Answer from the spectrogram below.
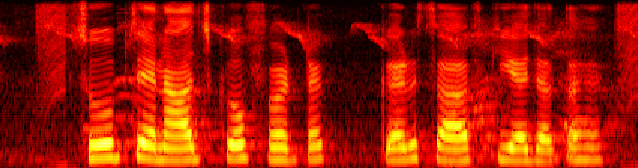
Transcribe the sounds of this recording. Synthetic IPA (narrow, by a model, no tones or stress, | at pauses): suːbseɐnaːd͡ʒkofɐʈəkːəɾsaːfkijad͡ʒaːt̪aɦɛː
